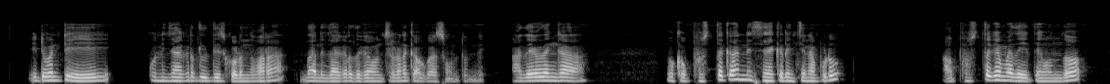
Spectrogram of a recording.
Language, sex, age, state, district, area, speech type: Telugu, male, 30-45, Andhra Pradesh, Kadapa, rural, spontaneous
